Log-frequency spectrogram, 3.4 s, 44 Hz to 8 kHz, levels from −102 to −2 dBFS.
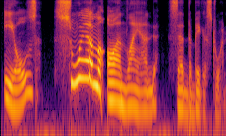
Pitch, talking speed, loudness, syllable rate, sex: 180 Hz, 140 wpm, -20 LUFS, 3.5 syllables/s, female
